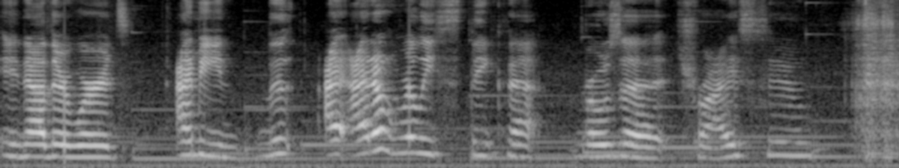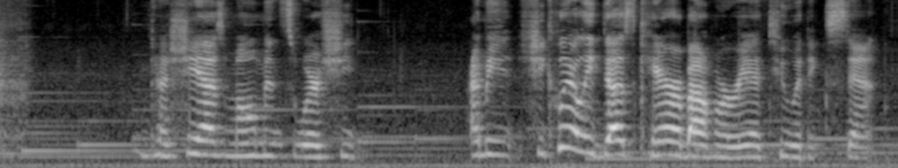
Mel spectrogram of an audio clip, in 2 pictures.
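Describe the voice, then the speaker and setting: A woman reading a story aloud as narrator, in an expressive storytelling style. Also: a little high, a little slow, faint music behind. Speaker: narrator, reader.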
